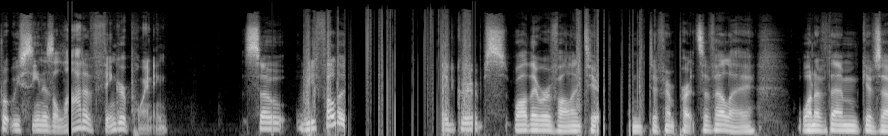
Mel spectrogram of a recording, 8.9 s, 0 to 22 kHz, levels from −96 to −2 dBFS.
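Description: At 0.68 s the time stamps of two adjoining stream segments fail to meet, leaving a gap between stream segments that the player pads with silence: a hard-edged hole of about 40 ms drops into the speech. The same seam recurs at 2.71 s (about 12 ms), 4.72 to 4.75 s (about 27 ms) and 6.75 s (about 9 ms), spaced two seconds apart in step with 2 s segments. The speech simply pauses and resumes with no audio lost.

From 3.03 to 4.85 s an intermittent contact, a loose cable or plug, breaks the line, holding it open for about 979 ms in all. The speech cuts out with crackle at each edge, with faint hiss left underneath. A second break from 5.76 to 6.54 s opens the line for about 349 ms, producing the same crackling dropouts over residual hiss.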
